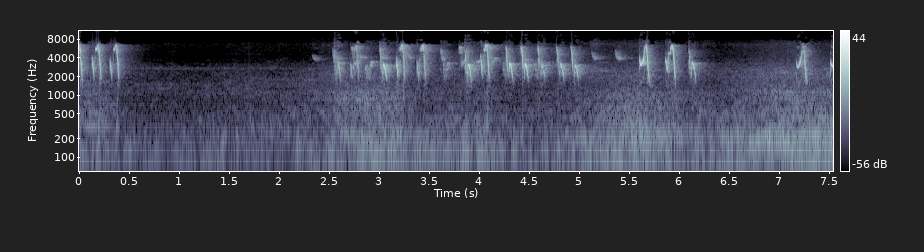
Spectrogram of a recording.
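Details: Caged-bird lure of bar-winged prinia song. A short chirp pair, a pause of almost two seconds, then a long run of sharp high notes with a few clear whistled accents over faint background hiss.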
